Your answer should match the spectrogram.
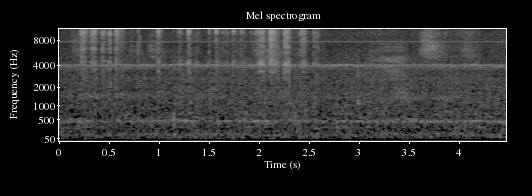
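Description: Faint sound of handwriting: short scratchy pen strokes, thickest in the first half.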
